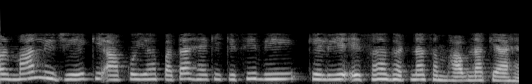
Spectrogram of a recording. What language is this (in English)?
Hindi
